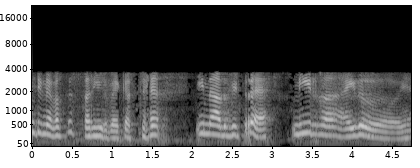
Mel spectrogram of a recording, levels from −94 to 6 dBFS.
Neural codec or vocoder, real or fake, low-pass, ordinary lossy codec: codec, 16 kHz, 4.8 kbps, FACodec; fake; 3.6 kHz; AAC, 16 kbps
